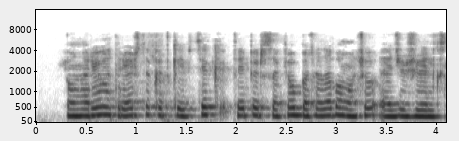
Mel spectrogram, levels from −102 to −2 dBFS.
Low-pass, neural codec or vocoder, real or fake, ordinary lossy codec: 7.2 kHz; codec, 16 kHz, 16 kbps, FreqCodec, smaller model; fake; MP3, 48 kbps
